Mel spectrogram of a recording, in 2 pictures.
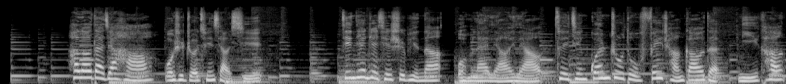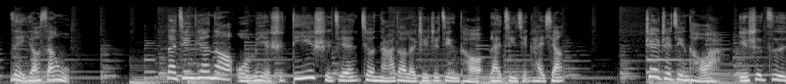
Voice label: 女 产品素人解说; 尼康

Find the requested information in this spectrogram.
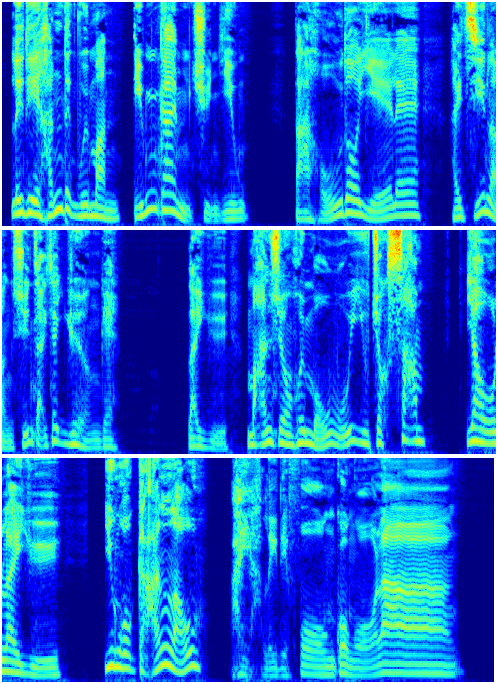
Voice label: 男, 粤语角色, 富家少爷; 大气厚重; 素人自然

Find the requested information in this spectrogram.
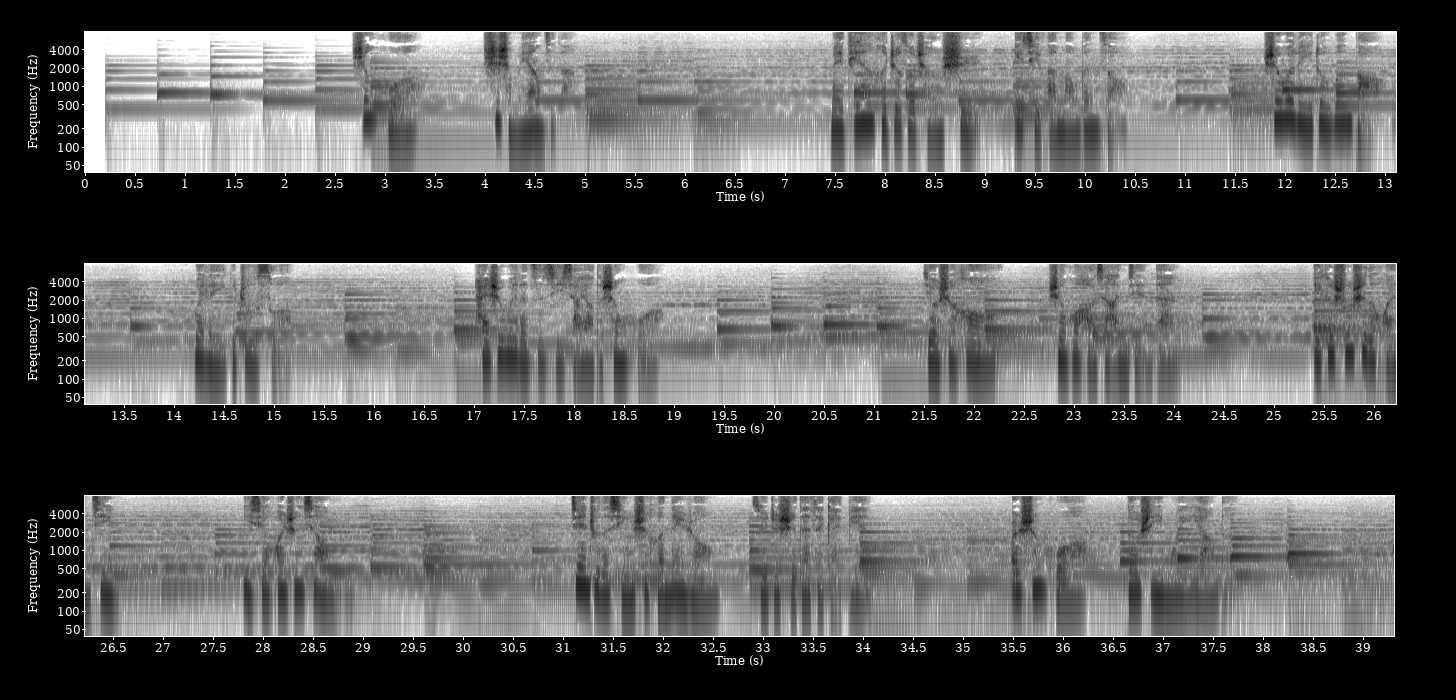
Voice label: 女 独白 伤感自然 生活; 低沉走心

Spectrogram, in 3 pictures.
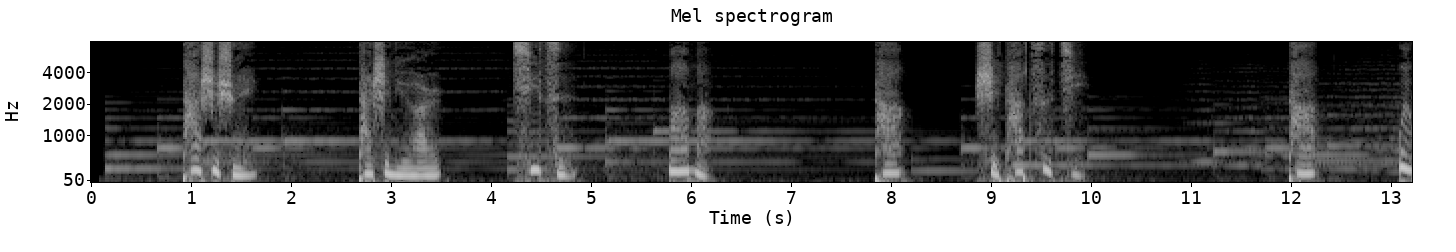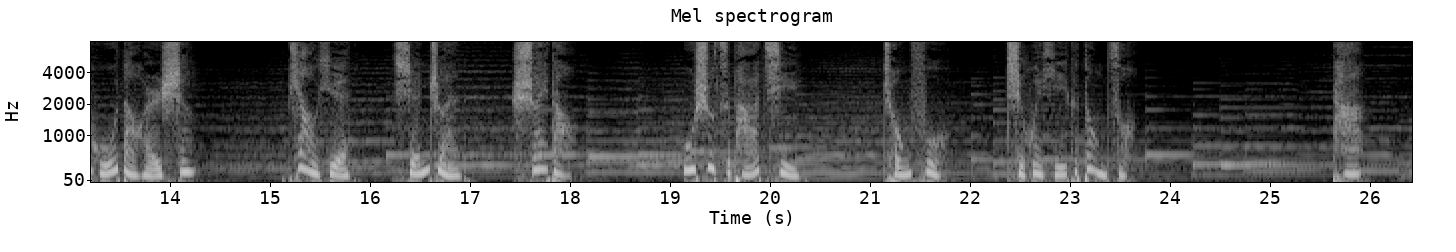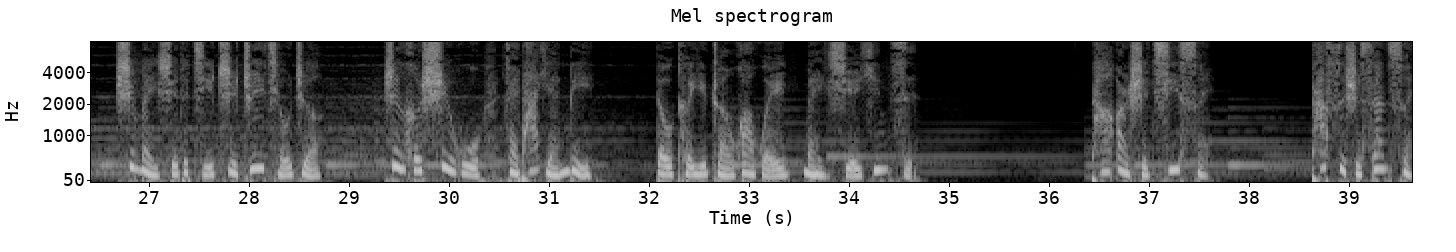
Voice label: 女 微电影旁白 女神节 温情舒缓; 女21-微电影旁白《她是谁-女神节》-温情舒缓; 女21-大气知性; 温柔知性

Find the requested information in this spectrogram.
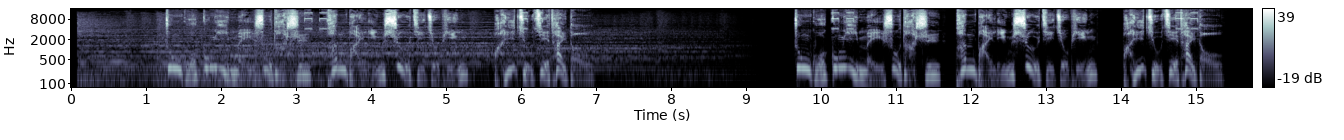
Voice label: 男 国语酒广告 大气高端; 大气厚重; 大气激昂; 潘柏林设计酒瓶

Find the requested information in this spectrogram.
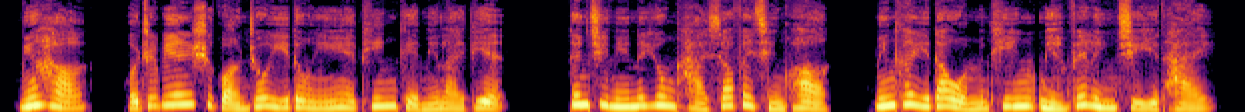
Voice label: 女 电话群呼 自然感 素人

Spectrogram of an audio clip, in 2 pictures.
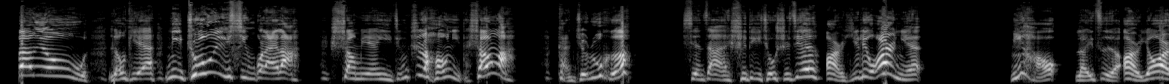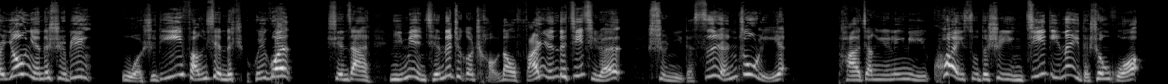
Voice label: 女, 男童; 勇敢小战士

